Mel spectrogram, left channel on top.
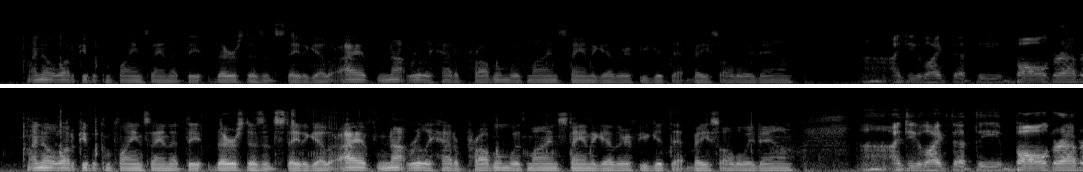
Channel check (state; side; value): quieter; left; 18.4 dB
